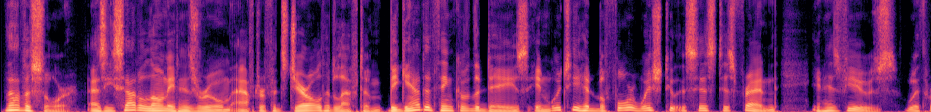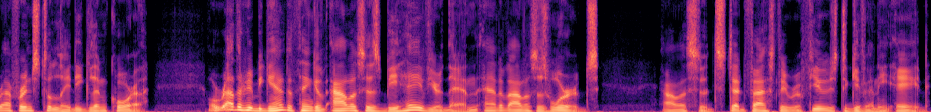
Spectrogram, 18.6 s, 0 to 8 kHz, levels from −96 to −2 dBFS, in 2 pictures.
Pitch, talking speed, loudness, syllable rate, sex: 110 Hz, 185 wpm, -19 LUFS, 5.5 syllables/s, male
